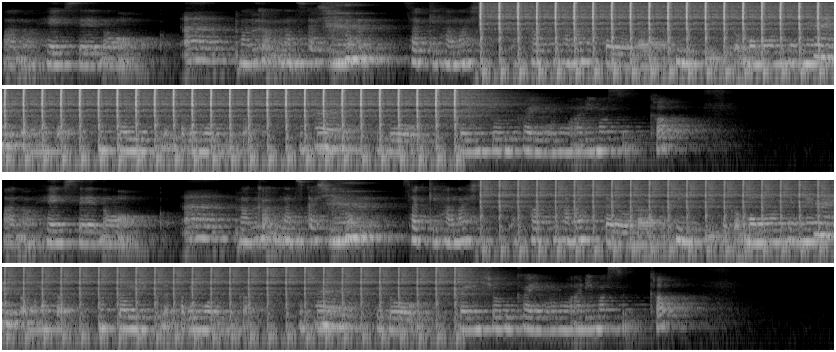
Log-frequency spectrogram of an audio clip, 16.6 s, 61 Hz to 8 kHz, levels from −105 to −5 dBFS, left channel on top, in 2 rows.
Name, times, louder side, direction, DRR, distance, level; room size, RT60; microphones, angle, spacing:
voice 1, 0.0-1.3 2.4-3.5 4.1-4.8 5.1-8.2 8.5-9.0 9.3-10.9 11.3-11.6 12.1-12.5 12.9-14.4 14.8-15.0, equal, 35° right, 2 dB, 1.8 m, -48 dB
voice 2, 1.8-2.2 2.5-3.6 8.1-8.5 11.4-11.8, equal, 90° left, -2 dB, 3.8 m, -46 dB
sound 1, 4.8-12.9, left 15 dB, 60° left, 0.4 m, -33 dB
11.0 x 10.5 x 6.1 m, 1.1 s
head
